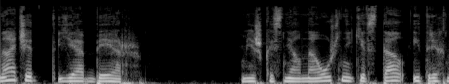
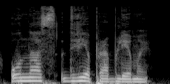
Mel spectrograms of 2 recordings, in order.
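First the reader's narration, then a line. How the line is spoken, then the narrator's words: Gloomy voice. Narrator (Russian): мрачно сказал Антоха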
